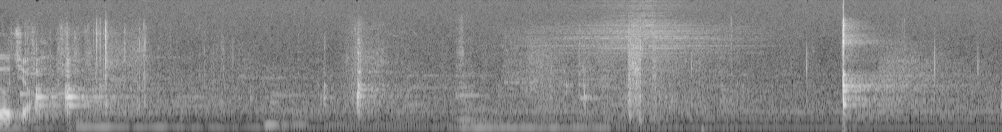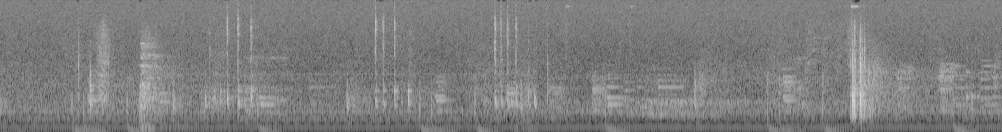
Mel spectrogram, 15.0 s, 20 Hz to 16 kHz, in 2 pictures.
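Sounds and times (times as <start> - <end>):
sharp metal clank: 1.9 - 7.0
metallic clicks and taps: 10.3 - 11.6.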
